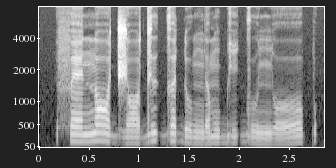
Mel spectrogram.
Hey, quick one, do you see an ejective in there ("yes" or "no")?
no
